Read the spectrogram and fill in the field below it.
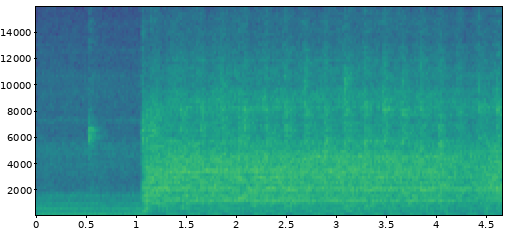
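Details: ATV, cranked after priming (the gas had been off): after a click comes loud, fast, uneven cranking that never settles into an idle; it turns over but won't fire. Carburetor suspected, not confirmed.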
